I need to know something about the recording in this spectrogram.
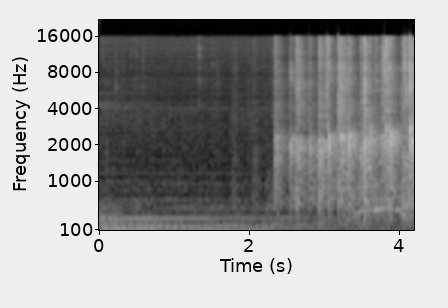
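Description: The last notes of a small jazz combo, with the upright bass low in the sound, ring out and fade. A little over halfway through, audience applause and clapping break out and continue.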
